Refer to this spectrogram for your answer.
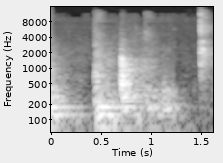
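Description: A door handle clicks down and a door swings open, a few short mechanical knocks and rustles over about a second and a half, as someone enters room number 6 through the door on the left.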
